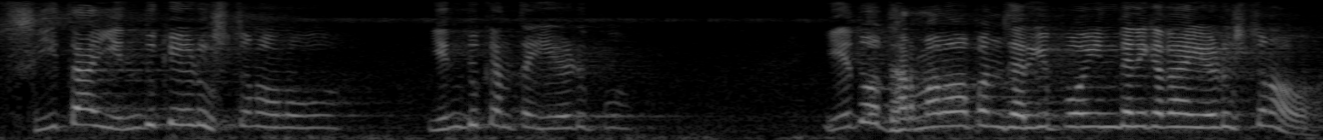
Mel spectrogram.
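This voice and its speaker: A proud demon king brags about his riches and power one boast after another, as a male preacher voices him in his own telling. The voice sits high and sounds sharply bright. A long hall reverb trails every line. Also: normal speed. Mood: coaxing. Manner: bragging list of conquests.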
